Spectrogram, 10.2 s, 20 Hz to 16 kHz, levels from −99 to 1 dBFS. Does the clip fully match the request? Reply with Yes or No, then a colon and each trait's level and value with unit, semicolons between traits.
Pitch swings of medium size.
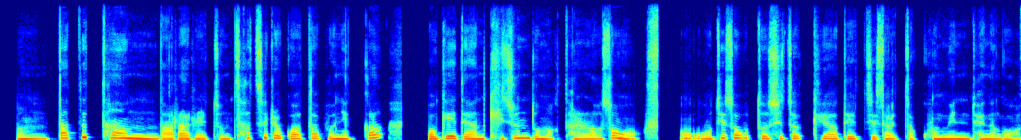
Yes: average, 4.2 semitones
